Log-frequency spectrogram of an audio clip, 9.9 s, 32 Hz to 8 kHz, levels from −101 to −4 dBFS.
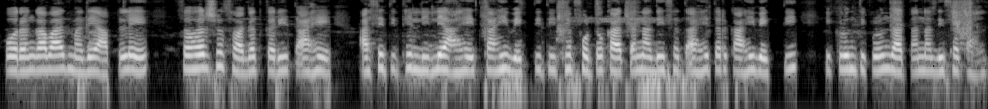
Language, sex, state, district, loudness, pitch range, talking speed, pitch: Marathi, female, Maharashtra, Aurangabad, -26 LUFS, 220-240 Hz, 160 wpm, 230 Hz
